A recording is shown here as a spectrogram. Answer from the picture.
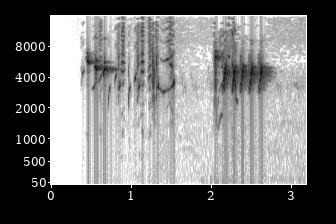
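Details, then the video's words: European goldfinch song: a burst of high, varied twittering notes, a pause, then a fast run of repeated bright trilled notes, with no other clear sounds. "Chant Chardonneret تغريد طائر الحسون"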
